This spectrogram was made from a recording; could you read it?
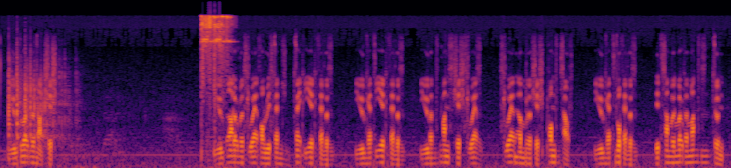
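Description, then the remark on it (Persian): Dice clatter and rattle as they are rolled during a board game, a quick run of sharp, bright clicks that repeat in short bursts for several seconds, fairly loud, over a faint steady hum. “حالا من ثرود دای رو میزنم و تاس میریزم.”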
